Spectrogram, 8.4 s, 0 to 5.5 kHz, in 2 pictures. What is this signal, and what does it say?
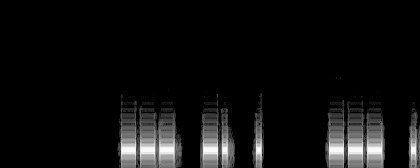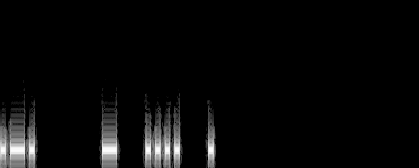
Morse code, heard as a keyed tone, about 25 wpm, spaced as for 18 wpm, 600 Hz. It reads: ONE OF THE
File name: WD204 18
